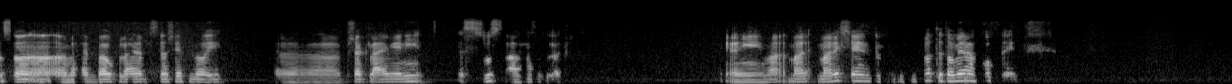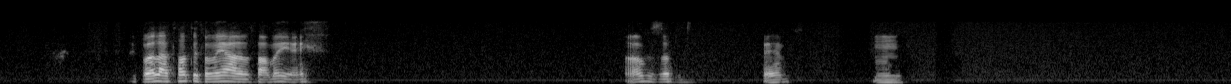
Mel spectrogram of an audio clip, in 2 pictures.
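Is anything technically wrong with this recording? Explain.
Yes. Speech suppressed in double talk at 0.0–1.75, 2.73–2.82, 4.73–5.73, 8.72–10.43, 12.77–12.99 and 13.6–13.75 s: the speech dips by roughly 5 to 25 dB, likely because the echo canceller confused it with loudspeaker echo.

Background gated by the echo canceller at 21.73–21.84 s: the canceller pulled the microphone down about 6 dB for roughly a tenth of a second, briefly dropping the room sound.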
